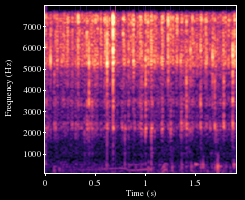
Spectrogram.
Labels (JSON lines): {"label": "biophony, cascading saw", "recorder": "HydroMoth"}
